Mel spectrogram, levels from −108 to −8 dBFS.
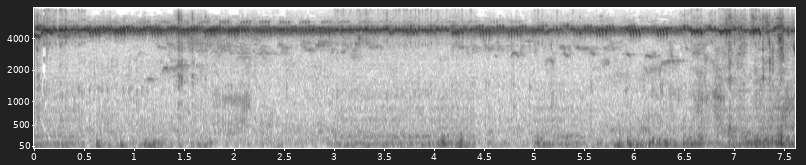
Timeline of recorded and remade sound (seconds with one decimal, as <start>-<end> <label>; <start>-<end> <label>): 0.0-0.5 remade; 0.5-3.0 recorded; 3.0-4.4 remade; 4.4-5.0 recorded; 5.0-5.5 remade; 5.5-6.5 recorded; 6.5-7.6 remade

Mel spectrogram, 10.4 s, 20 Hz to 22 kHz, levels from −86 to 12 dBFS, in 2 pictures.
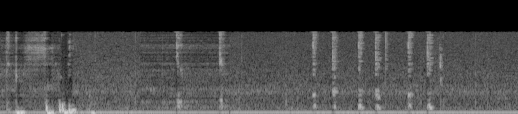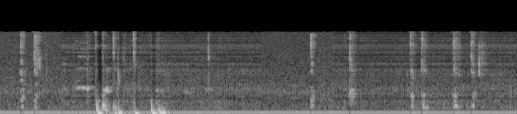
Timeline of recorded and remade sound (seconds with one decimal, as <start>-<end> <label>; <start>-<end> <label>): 0.0-0.6 remade; 0.6-1.4 recorded; 1.4-2.3 remade; 2.3-5.8 recorded; 5.8-7.8 remade; 7.8-8.5 recorded; 8.5-10.4 remade

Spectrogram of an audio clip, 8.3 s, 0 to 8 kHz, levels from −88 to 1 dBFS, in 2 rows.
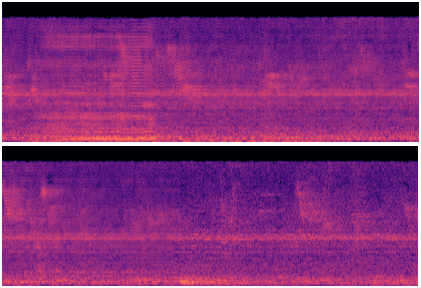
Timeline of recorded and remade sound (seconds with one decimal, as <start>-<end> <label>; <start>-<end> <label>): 0.0-5.9 remade; 5.9-8.3 recorded

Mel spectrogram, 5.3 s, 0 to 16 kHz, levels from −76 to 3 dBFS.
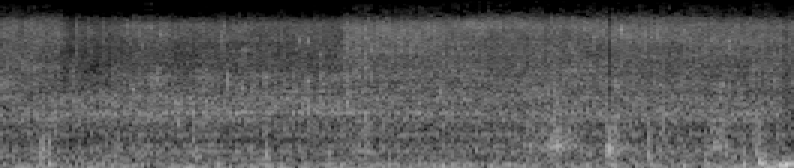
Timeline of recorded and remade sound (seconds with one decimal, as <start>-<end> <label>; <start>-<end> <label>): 0.0-5.3 remade

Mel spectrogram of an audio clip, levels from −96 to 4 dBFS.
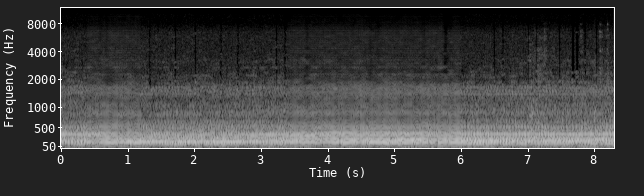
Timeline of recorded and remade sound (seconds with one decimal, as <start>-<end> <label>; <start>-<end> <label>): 0.0-0.4 recorded; 0.4-1.2 remade; 1.2-3.4 recorded; 3.4-6.0 remade; 6.0-8.3 recorded

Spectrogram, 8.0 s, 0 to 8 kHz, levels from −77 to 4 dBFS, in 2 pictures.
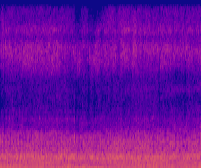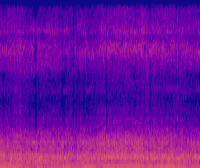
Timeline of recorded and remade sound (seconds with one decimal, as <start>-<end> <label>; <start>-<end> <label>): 0.0-6.6 remade; 6.6-7.3 recorded; 7.3-8.0 remade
